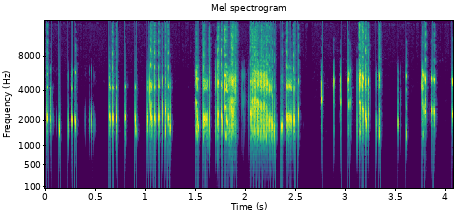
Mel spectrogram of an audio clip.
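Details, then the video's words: Swiftlet lure sound: rapid, irregular clicking chirps mixed with short buzzy twitters, quite busy and uneven in rhythm. "suara panggil walet"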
